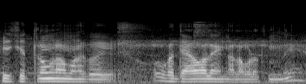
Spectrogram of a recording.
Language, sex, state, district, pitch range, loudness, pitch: Telugu, male, Andhra Pradesh, Manyam, 115-135 Hz, -17 LUFS, 130 Hz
